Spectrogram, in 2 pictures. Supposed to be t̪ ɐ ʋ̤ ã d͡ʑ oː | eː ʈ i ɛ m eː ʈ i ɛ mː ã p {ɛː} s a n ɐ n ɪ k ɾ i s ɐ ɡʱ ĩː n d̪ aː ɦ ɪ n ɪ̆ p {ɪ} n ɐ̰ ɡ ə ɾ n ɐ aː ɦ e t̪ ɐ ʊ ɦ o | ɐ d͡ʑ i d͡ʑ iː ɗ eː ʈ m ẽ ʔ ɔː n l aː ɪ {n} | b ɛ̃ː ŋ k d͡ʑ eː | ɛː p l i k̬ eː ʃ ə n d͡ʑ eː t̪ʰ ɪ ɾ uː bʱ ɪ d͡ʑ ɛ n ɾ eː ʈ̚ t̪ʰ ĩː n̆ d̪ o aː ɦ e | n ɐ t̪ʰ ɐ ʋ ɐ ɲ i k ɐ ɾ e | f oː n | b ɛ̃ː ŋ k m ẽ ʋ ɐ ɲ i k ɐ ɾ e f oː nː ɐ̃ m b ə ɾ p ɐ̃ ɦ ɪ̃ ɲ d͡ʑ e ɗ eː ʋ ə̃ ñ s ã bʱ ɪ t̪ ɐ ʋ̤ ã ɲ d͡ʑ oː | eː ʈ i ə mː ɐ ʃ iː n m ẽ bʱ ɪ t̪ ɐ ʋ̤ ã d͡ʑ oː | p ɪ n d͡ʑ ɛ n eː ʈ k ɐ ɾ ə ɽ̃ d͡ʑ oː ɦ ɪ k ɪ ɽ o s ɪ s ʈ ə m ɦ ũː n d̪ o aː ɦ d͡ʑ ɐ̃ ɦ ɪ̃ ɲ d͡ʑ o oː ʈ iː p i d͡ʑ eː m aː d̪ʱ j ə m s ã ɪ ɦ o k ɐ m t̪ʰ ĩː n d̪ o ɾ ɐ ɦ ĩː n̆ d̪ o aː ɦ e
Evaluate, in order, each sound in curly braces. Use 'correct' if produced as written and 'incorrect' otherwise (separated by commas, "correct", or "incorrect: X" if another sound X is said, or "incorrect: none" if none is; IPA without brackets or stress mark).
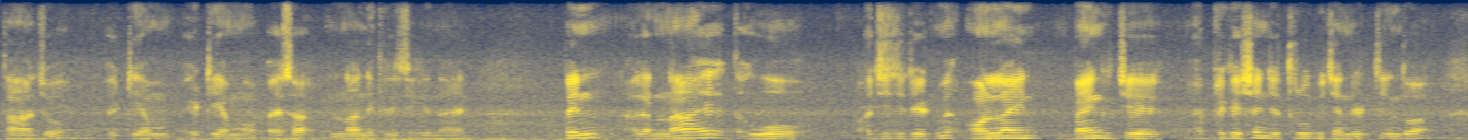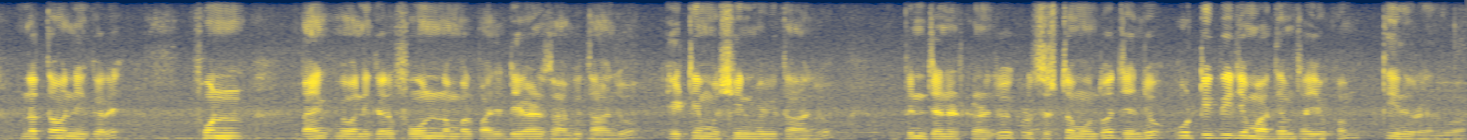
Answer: correct, correct, correct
